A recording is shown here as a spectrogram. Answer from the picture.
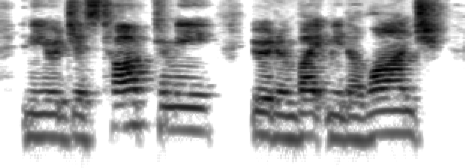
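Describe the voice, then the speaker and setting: A man with an American accent and a plain, everyday voice talks at medium pitch and a moderate pace with fairly even intonation. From US. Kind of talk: podcast conversation. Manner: casual, with many fillers.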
